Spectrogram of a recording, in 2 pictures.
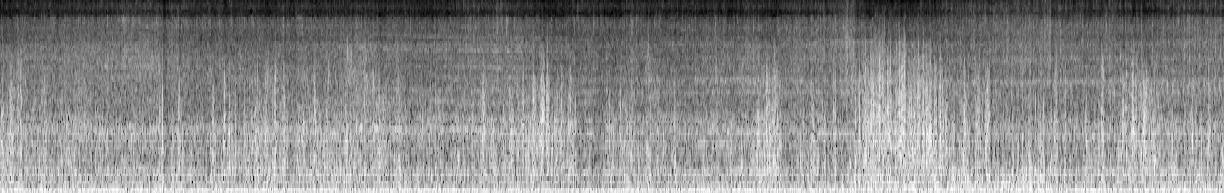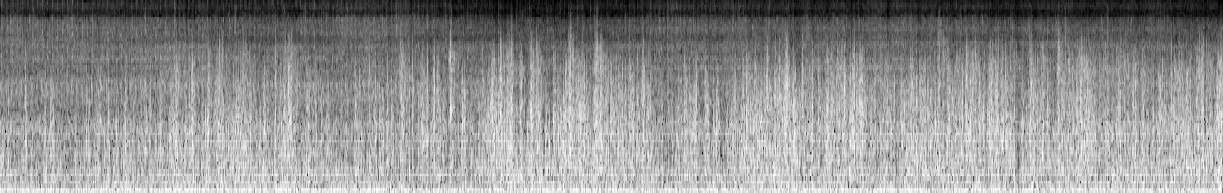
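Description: Wind rushes past the car's open window.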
